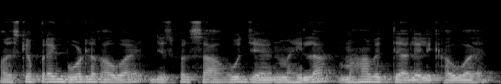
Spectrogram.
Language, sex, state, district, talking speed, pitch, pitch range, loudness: Hindi, male, Bihar, Gopalganj, 190 wpm, 110 Hz, 105-120 Hz, -23 LUFS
